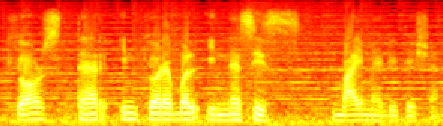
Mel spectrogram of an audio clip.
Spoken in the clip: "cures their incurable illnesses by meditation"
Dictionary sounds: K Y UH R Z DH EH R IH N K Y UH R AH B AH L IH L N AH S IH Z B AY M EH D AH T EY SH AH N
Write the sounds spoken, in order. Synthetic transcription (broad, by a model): K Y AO R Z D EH R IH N K Y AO R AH B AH L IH N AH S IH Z B AY M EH D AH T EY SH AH N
